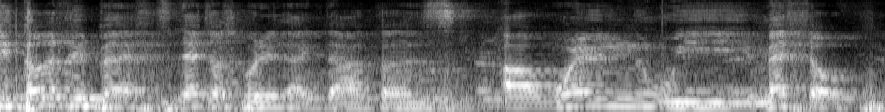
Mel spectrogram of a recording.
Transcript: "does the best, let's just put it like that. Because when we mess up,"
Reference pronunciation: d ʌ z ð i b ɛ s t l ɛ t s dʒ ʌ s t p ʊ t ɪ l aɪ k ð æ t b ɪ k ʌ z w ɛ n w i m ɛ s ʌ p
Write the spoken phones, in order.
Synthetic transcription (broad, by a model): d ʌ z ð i b ɛ s t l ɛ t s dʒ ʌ s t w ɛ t ɪ l aɪ k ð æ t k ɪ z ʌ w ɛ n w i m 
